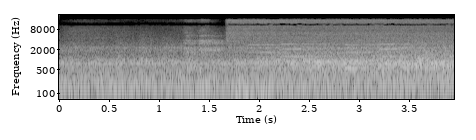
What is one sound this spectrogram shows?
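Sliding train doors open with a hiss.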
